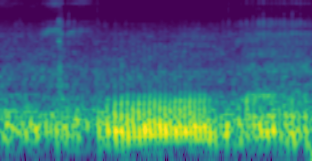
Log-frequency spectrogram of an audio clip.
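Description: Motorcycles in a long traffic line, heading toward Lapu-Lapu from Mandaue, with a close engine putting out a steady pulsing rumble and a continuous drone of other bikes behind it.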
